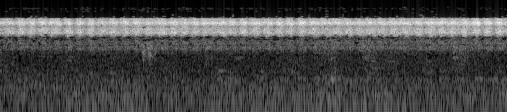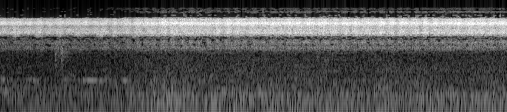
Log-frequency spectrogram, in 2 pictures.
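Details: Many cicadas buzzing on a hot summer day in a picturesque Italian town, a continuous high shrill drone that swells louder after about ten seconds, low background rumble throughout.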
